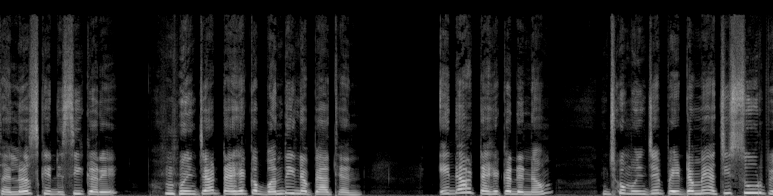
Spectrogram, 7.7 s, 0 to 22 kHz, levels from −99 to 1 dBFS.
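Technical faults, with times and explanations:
Nothing in this speech recording stood out as a technical problem on listening.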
